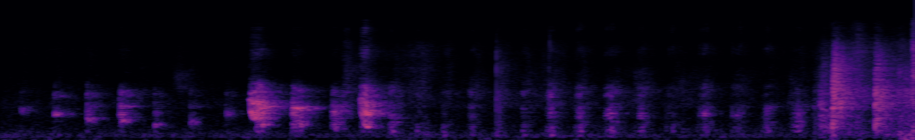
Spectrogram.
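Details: Labrador Retriever puppies, seven newborns with mother Belle, filmed indoors on a live puppy cam in June; continuous high squeaking and whining in quick pulses, swelling louder midway, with rustling bedding noise at the close.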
